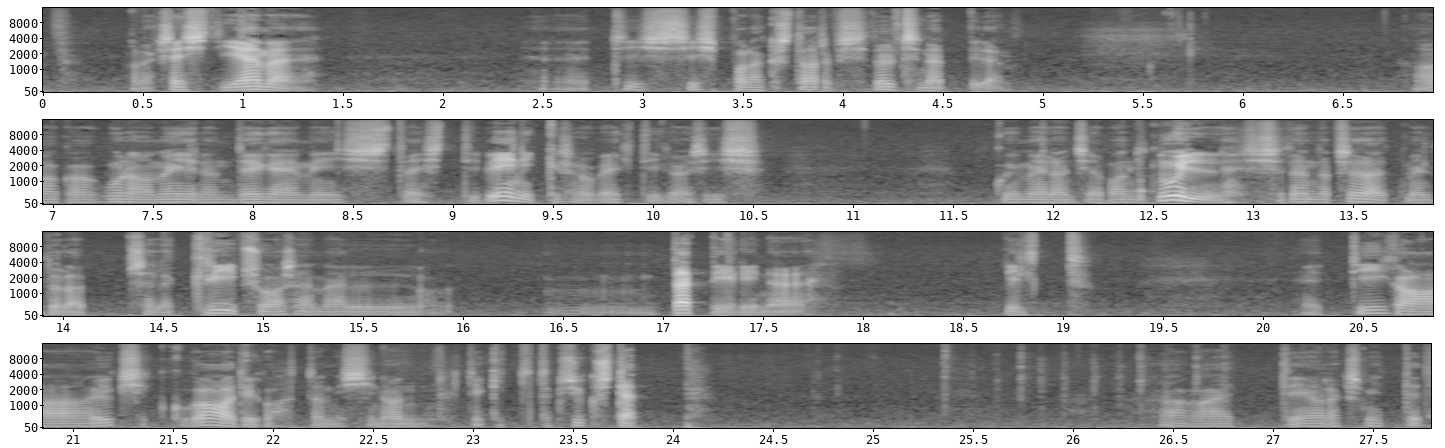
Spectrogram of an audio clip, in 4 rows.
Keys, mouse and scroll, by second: 20.6 click, 23.1 Left, 23.4 Left, 23.8 Left, 24.1 Left, 24.4 Left, 24.8 Left, 25.3 Right, 25.7 Right, 26.1 Right, 26.3 Right, 26.7 Right, 27.1 Left, 27.4 Right.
